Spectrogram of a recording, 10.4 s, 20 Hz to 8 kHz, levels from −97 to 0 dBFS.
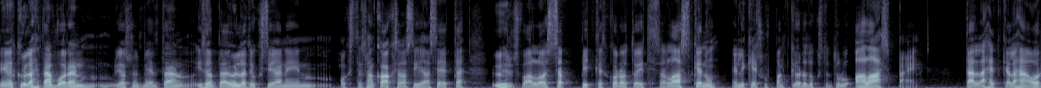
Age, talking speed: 30-49, 165 wpm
